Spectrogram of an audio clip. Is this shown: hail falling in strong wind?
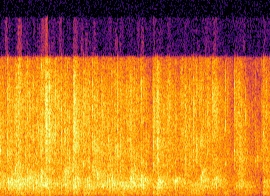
no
